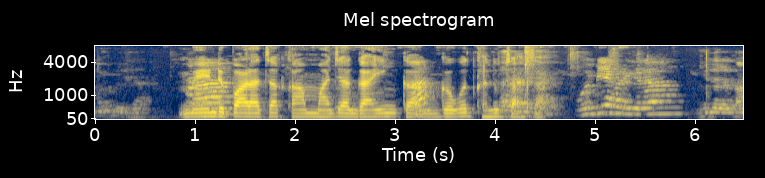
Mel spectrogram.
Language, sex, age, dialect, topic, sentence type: Marathi, male, 18-24, Southern Konkan, agriculture, statement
